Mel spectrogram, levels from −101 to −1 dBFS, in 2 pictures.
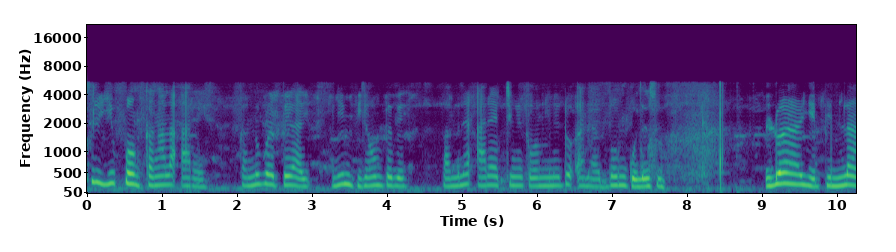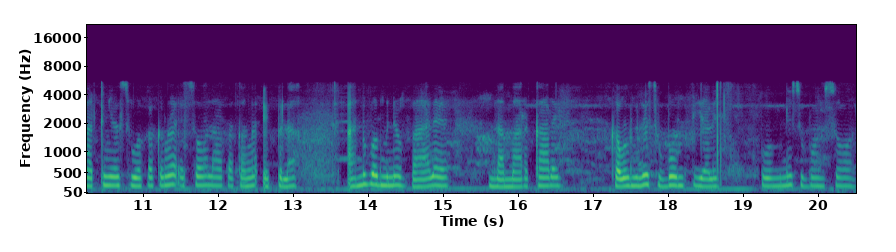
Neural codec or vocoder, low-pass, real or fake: autoencoder, 48 kHz, 128 numbers a frame, DAC-VAE, trained on Japanese speech; 5.4 kHz; fake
